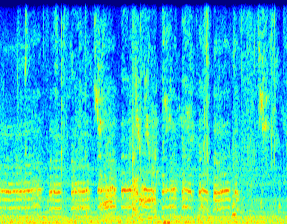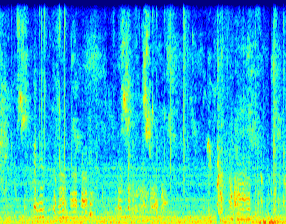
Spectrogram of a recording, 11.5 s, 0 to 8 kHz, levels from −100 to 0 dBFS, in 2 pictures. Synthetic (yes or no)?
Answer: no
